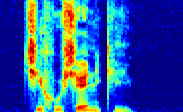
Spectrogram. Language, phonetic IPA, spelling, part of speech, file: Polish, [ˌt͡ɕixuˈɕɛ̇̃ɲci], cichusieńki, adjective, Pl-cichusieńki.ogg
